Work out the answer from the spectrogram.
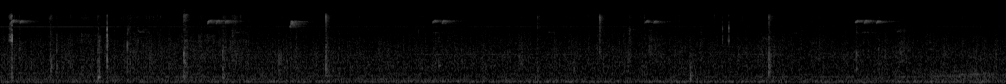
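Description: Faint, short high-pitched chirps of a small bird, repeated every one to two seconds, over scattered light clicks and taps.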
